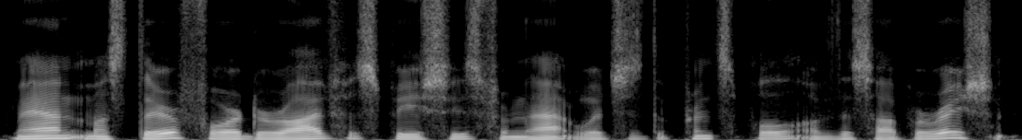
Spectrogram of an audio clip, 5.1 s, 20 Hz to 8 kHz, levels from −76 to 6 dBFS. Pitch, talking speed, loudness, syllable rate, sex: 125 Hz, 175 wpm, -19 LUFS, 5.3 syllables/s, male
